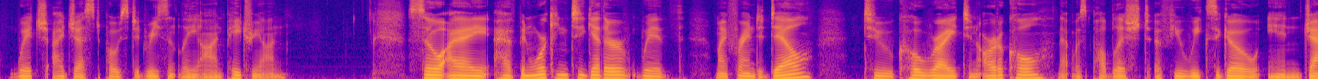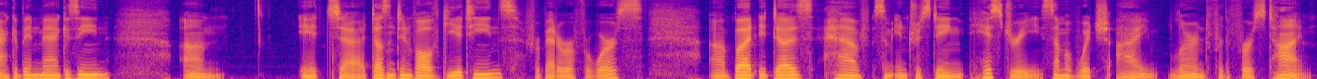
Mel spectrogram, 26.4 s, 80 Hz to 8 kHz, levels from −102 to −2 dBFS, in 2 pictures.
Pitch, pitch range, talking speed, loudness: 100 Hz, 95-115 Hz, 135 wpm, -24 LUFS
